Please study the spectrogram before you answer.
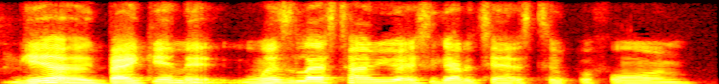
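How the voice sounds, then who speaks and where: A man's voice: medium pitch, a little fast, a bit bright. A man hosting voice auditions on a livestream, talking casually in an informal, encouraging way and often repeating phrases. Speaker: host running voice auditions.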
